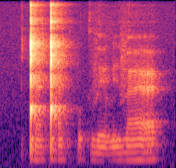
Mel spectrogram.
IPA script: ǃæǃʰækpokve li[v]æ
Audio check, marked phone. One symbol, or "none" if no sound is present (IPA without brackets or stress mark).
v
